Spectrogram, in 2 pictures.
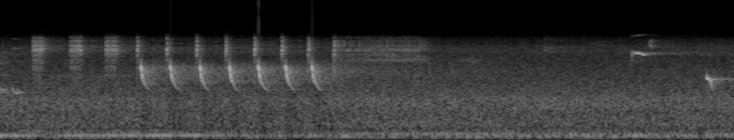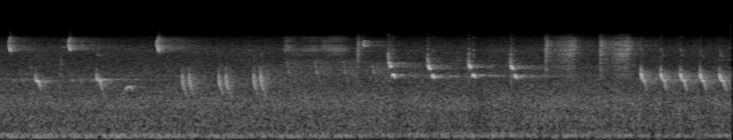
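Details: May morning song of a common nightingale: a rapid run of repeated sharp notes, then spaced high whistles and upward-sweeping notes, ending in quick repeated doubled chirps and fast trilled notes.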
